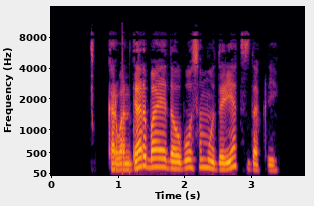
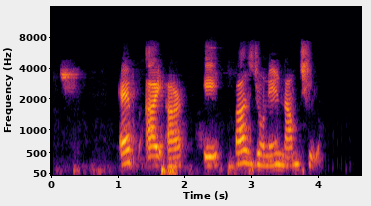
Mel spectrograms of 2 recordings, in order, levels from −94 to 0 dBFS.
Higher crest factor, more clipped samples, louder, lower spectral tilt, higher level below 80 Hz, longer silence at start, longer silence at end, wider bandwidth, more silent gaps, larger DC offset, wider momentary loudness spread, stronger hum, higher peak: about the same, 20 dB vs 20 dB; neither; about the same, -20 LUFS vs -19 LUFS; about the same, -5.5 dB/octave vs -4.5 dB/octave; second, -60 dBFS vs -46 dBFS; first, 0.6 s vs 0.15 s; second, 0.4 s vs 0.65 s; first, 9.4 kHz vs 7.6 kHz; first, 0.71-0.85 s vs none; neither; first, 17 LU vs 14 LU; neither; about the same, -2 dBFS vs -2 dBFS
